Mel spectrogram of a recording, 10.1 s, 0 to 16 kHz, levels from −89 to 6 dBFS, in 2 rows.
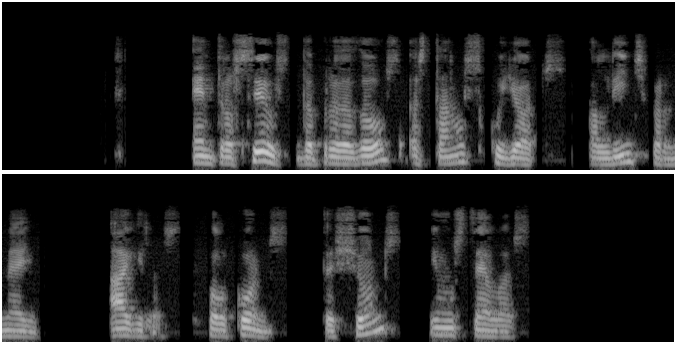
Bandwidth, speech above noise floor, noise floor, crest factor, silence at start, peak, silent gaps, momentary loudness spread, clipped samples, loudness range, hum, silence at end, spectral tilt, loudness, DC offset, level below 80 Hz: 8 kHz; over 64 dB; under -90 dBFS; 20 dB; 0.85 s; -8 dBFS; 0.95-1.42 s, 4.30-4.40 s, 5.39-5.85 s, 6.39-6.46 s, 7.21-7.45 s, 8.05-8.25 s; 13 LU; under 0.1%; 4 LU; none; 1.1 s; -5.5 dB/octave; -27 LUFS; under 0.1%; -68 dBFS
